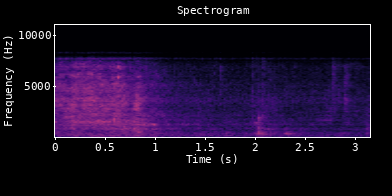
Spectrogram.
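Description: Water poured into coarsely ground masala in a cooking pot for chana dal pulao: a steady close pour that is loudest at the start, then tapers off, with a few small splashes and taps near the end.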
